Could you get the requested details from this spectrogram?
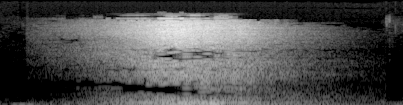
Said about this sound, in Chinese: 罗隐气得将报纸揉成一团嗖的一声，从车窗扔了出去。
